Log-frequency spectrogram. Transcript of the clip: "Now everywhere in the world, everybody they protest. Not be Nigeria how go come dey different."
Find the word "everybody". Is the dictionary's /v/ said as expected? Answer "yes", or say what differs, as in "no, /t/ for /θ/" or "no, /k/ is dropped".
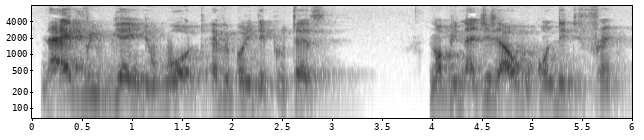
yes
